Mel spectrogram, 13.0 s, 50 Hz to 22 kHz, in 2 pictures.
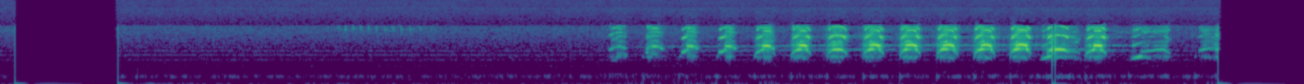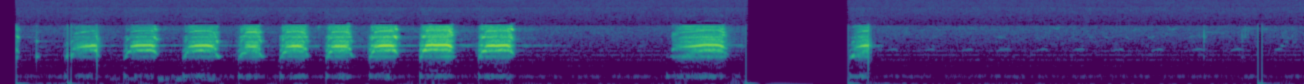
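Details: Osprey at the Loch Arkaig nest in misty early light around 05:22 on 13 August 2020, female waiting for a brown trout delivery from the male, giving bursts of shrill, whistled chirping notes, about two per second in runs of several.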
